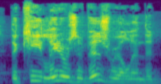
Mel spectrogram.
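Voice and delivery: usual speaking voice

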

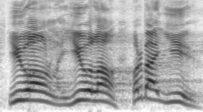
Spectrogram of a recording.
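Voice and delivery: "You" hit loud and high each time; emphatic. Acted. Jesus questioning his disciples, emphatic on "You". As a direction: punch every "You" hard. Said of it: "it's emphatic".

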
